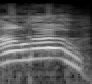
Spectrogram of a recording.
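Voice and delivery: retelling answering his wife, amazed; baffled. Retold or imitated. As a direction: still amazed by it. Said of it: "I said".

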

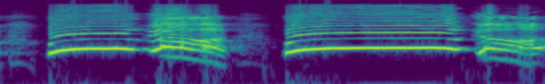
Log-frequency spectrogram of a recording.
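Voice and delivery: high whoops broken by a loud cry of God; retold shouting. Preacher voicing Marvin at the altar, loud high whoops. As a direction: cry out to God at full volume, overcome. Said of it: "he was down there going".

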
